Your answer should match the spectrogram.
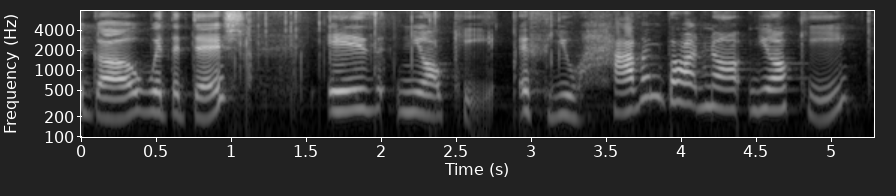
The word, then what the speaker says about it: gnocchi: thing that's gonna go with the dish is gnocchi if you haven't bought gnocchi it's spelled g-n-o-c-c-h-i they're an Italian um they're an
